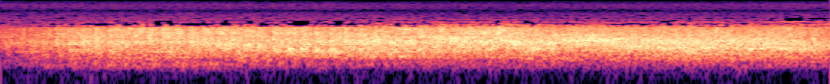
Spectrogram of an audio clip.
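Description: A train pulling into a railroad station rolls with a loud, steady rumble and clatter that holds at an even level for about ten seconds. No voices are heard.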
